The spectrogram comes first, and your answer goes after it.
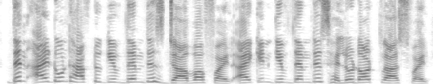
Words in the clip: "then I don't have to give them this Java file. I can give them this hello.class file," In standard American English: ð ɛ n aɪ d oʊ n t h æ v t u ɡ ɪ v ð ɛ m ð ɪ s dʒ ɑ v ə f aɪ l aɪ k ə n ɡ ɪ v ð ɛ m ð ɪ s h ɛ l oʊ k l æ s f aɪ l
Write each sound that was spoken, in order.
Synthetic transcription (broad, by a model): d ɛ n aɪ d oʊ n t h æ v t u ɡ ɪ v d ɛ m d ɪ s dʒ ɑ v ə f aɪ l aɪ k ə n ɡ ɪ v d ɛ m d ɪ s h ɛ l oʊ k l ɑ s f aɪ l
